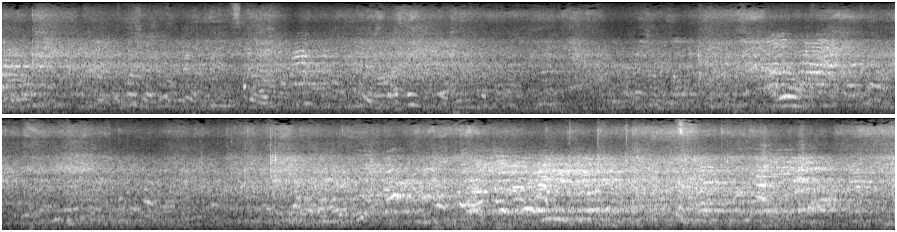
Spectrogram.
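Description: Skates scrape and glide on ice in a large echoing arena.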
